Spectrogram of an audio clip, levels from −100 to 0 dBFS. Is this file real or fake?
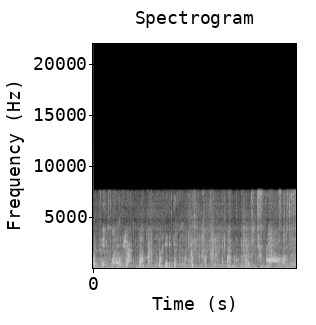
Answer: fake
